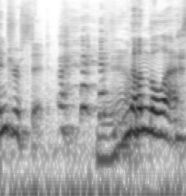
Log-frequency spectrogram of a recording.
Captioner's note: laughing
